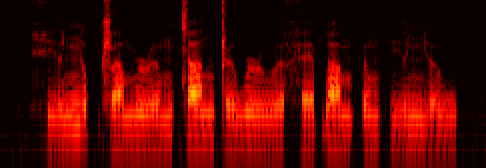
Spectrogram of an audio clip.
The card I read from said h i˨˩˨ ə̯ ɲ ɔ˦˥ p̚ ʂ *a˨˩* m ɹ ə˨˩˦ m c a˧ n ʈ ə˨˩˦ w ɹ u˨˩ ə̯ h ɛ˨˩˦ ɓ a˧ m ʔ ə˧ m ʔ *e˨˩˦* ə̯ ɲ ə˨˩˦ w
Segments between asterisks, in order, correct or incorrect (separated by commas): incorrect, incorrect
